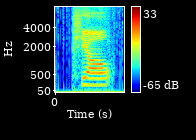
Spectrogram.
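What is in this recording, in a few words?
"piao" first tone, Chinese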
